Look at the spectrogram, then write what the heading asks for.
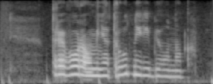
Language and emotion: Russian, neutral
